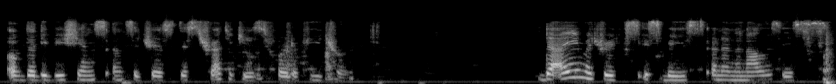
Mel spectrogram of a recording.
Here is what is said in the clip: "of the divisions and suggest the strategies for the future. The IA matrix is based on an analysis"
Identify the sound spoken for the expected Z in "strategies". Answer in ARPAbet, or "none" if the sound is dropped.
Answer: S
